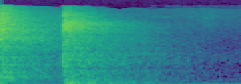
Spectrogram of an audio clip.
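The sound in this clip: Arrow shot from a bow striking the target in archery, a single dull thud followed by a fading wash of noise.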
